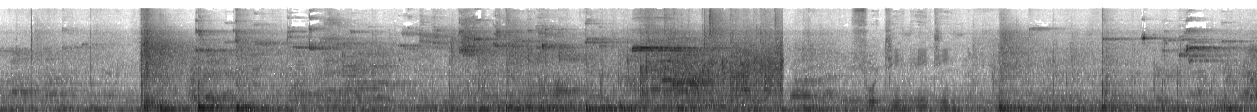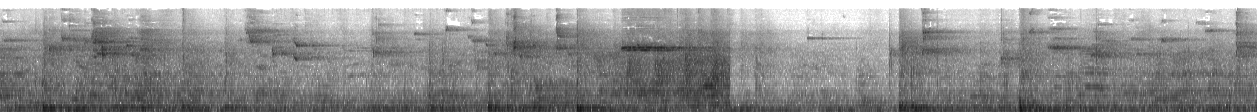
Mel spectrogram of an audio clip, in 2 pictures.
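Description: A crowd cheers and shouts from the stands.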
